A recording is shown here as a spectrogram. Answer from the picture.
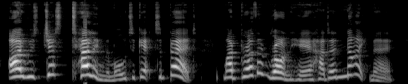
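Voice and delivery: high, loud self-important protest; puffed-up prefect defending himself; indignant. Acted. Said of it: "puffing himself up indignantly".

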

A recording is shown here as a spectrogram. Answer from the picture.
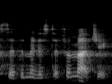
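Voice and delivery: ordinary delivery, nothing marked

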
